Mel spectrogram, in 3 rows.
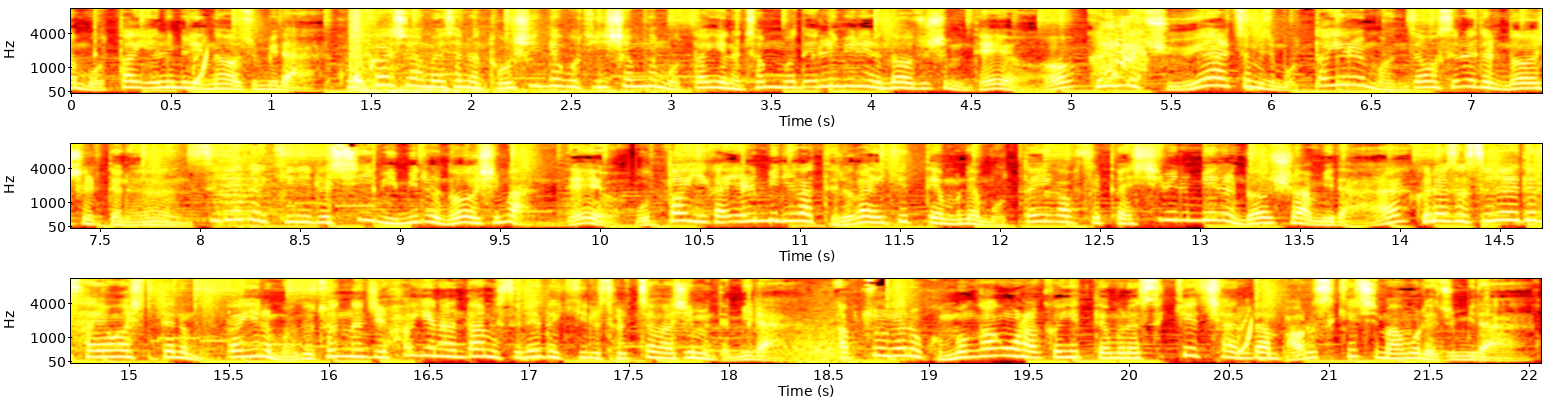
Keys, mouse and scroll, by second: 0.2 click, 1.3 click, 1.6 1, 2.3 click, 3.9-5.2 shift+middle drag, 15.2 click, 15.4 click, 18.9 click, 19.6 click, 20.0 s, 20.6 s.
